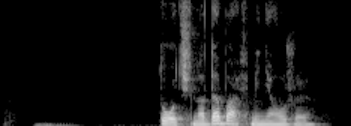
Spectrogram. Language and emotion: Russian, angry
